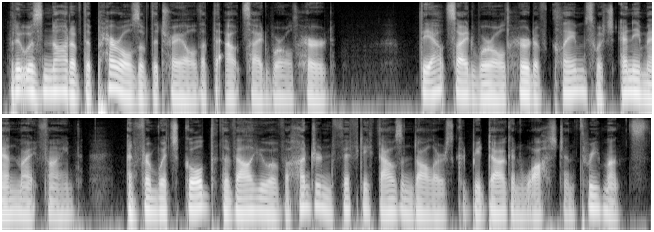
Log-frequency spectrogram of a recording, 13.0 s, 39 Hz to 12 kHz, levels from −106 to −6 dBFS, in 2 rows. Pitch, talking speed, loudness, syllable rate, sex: 95 Hz, 220 wpm, -21 LUFS, 5.1 syllables/s, male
